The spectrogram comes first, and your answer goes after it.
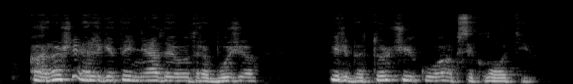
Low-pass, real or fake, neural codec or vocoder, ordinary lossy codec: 10.8 kHz; real; none; AAC, 32 kbps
